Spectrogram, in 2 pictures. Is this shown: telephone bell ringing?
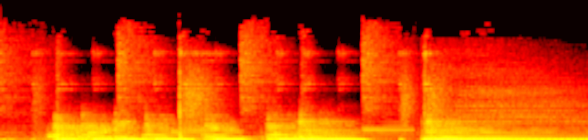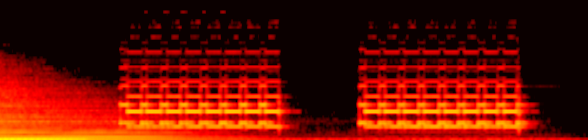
yes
